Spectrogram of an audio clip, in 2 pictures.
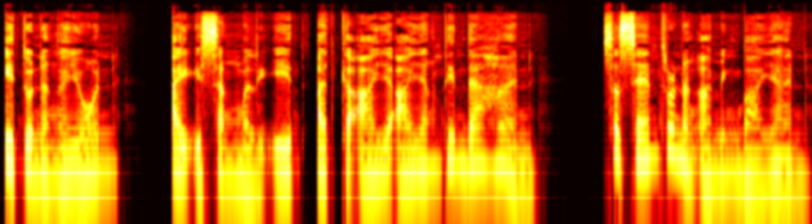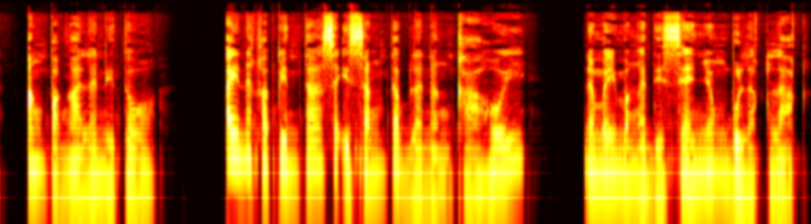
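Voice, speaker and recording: A woman with a Filipino accent narrates a scripted first-person story in a measured, dramatic and sentimental manner. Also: low voice, lively intonation, darkish tone, dry recording, clean studio sound.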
